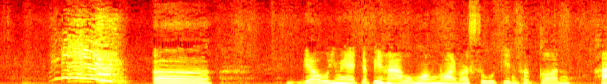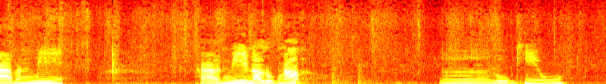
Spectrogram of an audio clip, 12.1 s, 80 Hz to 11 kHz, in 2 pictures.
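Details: A hungry Rusa deer on a farm calls loudly for food, giving a series of wavering, nasal bleats around 11 a.m. on Sunday, 7 May 2023, while waiting for grass to be cut; its food and water had run out.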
